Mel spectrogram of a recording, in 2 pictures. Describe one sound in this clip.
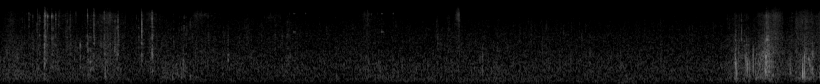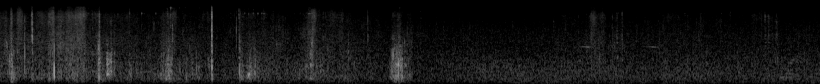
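Leafy branches rustle and swish as someone pushes through them.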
